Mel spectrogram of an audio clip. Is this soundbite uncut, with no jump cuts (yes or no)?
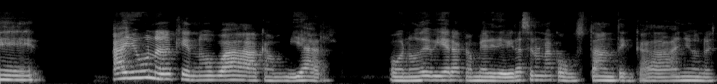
yes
